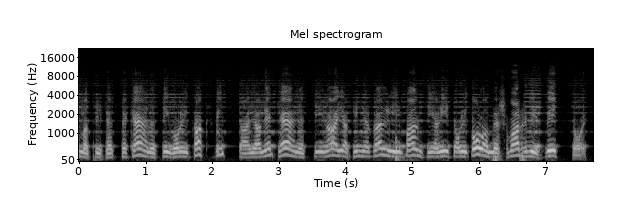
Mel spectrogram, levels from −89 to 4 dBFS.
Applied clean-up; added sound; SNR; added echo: neural mask model RNNoise.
